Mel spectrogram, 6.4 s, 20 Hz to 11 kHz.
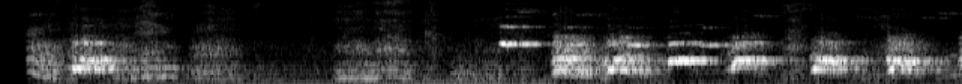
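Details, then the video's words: Litter of 22-day-old puppies calling together: overlapping whiny yelps and squeaky barks, some tonal and wavering, bursting about every half second with a steady low hum underneath. "DarkFall U litter (22 days old)"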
